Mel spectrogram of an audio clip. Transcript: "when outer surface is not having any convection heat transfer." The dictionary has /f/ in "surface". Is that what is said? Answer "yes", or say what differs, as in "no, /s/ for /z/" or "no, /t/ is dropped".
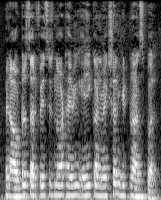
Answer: yes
